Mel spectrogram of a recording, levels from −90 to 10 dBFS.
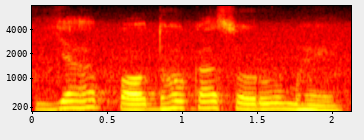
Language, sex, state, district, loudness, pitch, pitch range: Hindi, male, Uttar Pradesh, Lucknow, -17 LUFS, 155 Hz, 145-185 Hz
